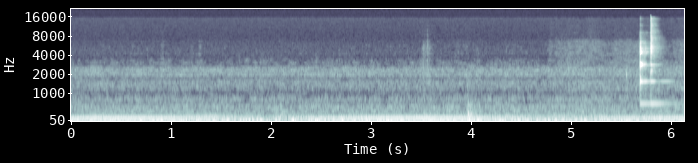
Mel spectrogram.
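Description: Quiet studio room tone with a steady low hum, then a single sharp clink with a brief ring near the end as a paintbrush knocks against the watercolor paint box.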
